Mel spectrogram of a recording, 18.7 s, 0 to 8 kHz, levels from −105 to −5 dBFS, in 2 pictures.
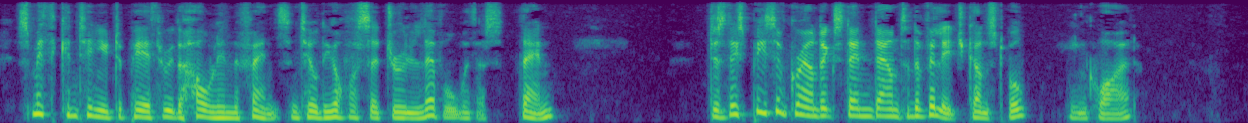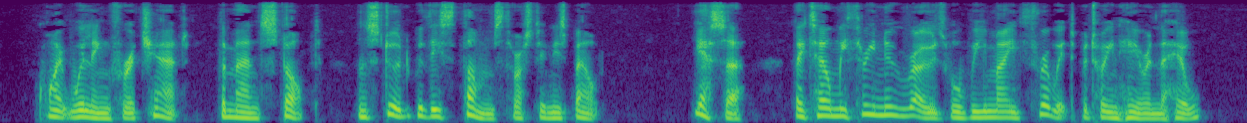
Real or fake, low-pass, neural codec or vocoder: real; 7.2 kHz; none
